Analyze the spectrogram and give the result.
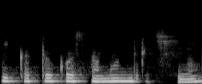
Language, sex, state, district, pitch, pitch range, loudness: Maithili, male, Bihar, Saharsa, 145 Hz, 140-150 Hz, -22 LUFS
